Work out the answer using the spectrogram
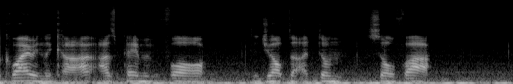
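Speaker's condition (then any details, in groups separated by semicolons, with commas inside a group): No condition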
